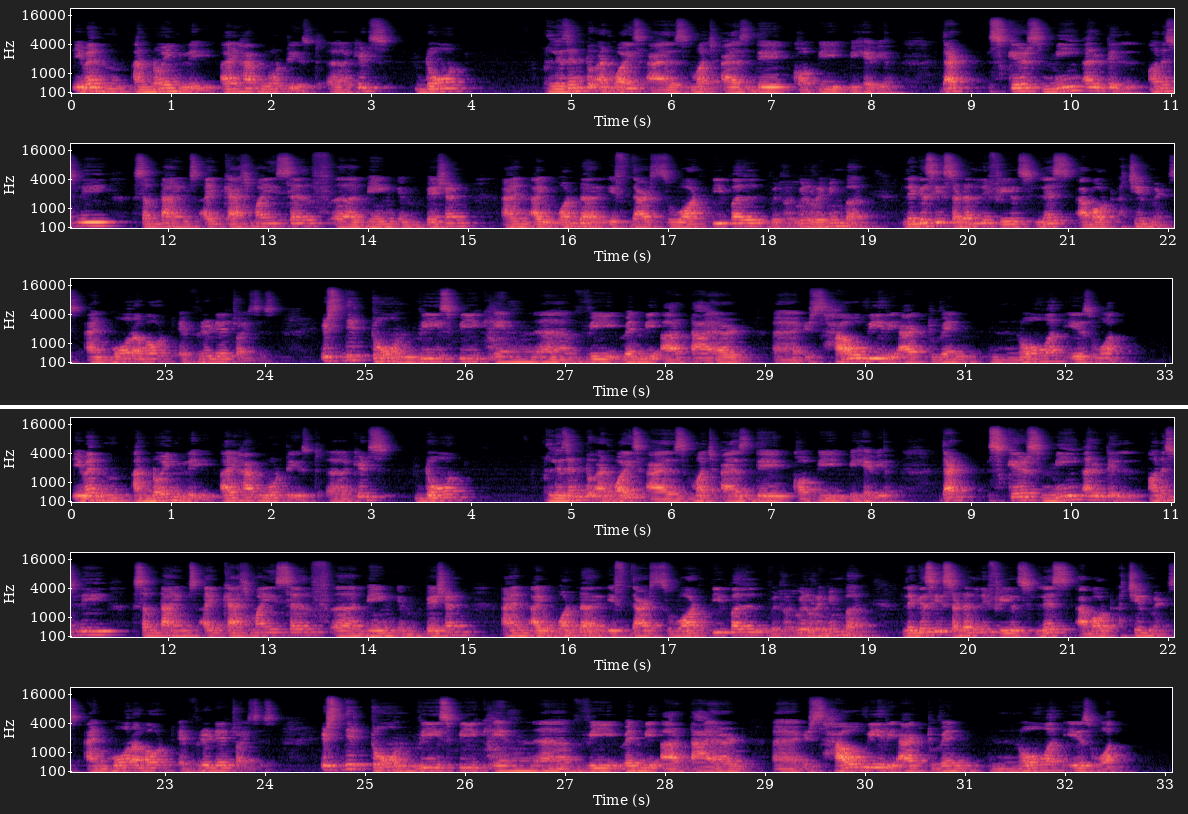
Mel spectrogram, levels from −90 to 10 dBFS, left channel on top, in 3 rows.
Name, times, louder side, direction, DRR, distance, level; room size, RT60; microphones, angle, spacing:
voice 1, 0.0-3.2 3.4-3.9 4.7-8.2 8.7-8.9 9.2-11.4 11.7-15.0 15.3-19.0 19.3-24.1 24.6-28.8 29.1-32.5, left 1 dB, 65° right, 0 dB, 1.2 m, -24 dB
4.0 x 2.0 x 4.1 m, 0.39 s
head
